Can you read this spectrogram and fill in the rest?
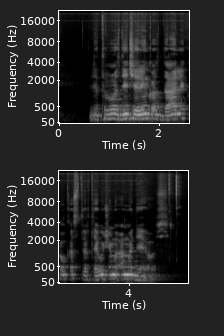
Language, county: Lithuanian, Vilnius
